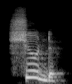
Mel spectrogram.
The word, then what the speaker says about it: should: शुड, SHOULD, L silent है यहां पर, तो हम क्या पढ़ेंगे, शुड।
